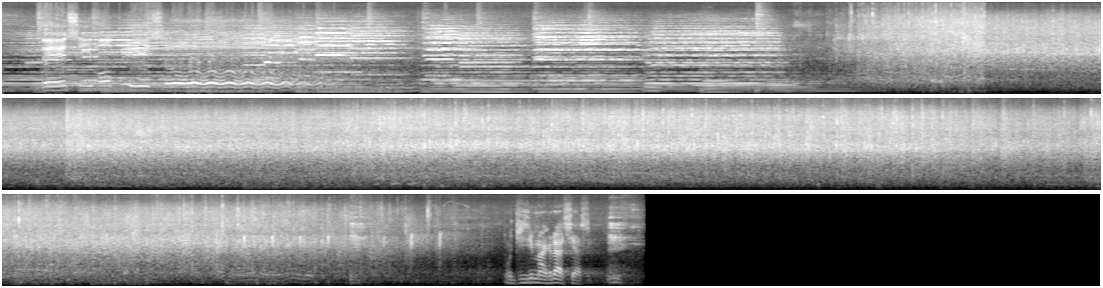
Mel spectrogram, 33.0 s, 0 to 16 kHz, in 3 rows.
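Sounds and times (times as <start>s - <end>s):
orchestra chord: 0.0s - 8.3s
audience applause: 2.5s - 27.0s.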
